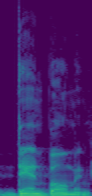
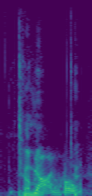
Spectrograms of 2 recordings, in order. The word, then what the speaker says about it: Don Bowman: Dan Bowman, correct? Am I pronouncing that right? Don Bowman. Tell me about that whole scene with Dan. Don Bowman. Don Bowman. I'm sorry, Don.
